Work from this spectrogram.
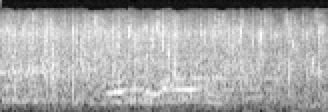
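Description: Audience applause at a Renegades versus Navi CS:GO esports match, a steady broad wash of clapping filling the space with a caster's voice over it.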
